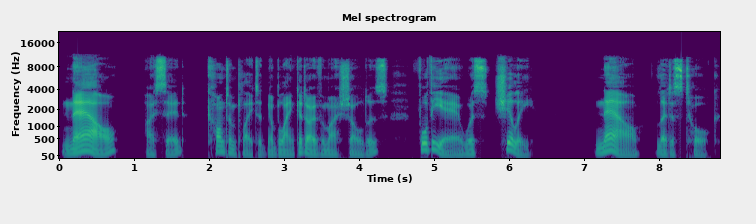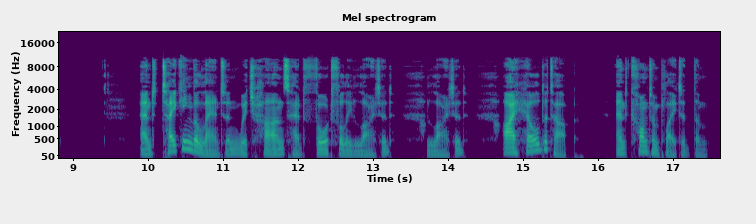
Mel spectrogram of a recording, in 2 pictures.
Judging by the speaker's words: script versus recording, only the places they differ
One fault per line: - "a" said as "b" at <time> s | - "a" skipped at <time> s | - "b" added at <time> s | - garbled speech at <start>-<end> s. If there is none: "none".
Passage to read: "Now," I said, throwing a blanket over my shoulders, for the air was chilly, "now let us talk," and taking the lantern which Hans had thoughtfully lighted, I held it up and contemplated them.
- "throwing" said as "contemplated" at 2.0 s
- "lighted" added at 13.7 s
